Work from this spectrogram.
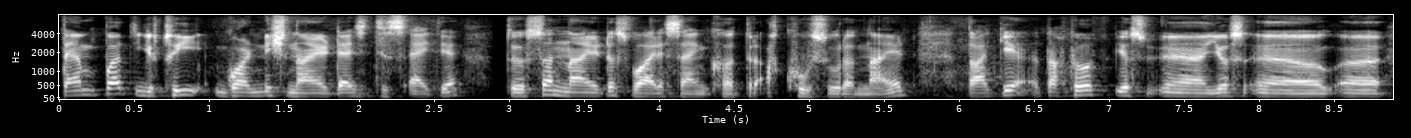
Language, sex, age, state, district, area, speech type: Kashmiri, male, 30-45, Jammu and Kashmir, Anantnag, rural, spontaneous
